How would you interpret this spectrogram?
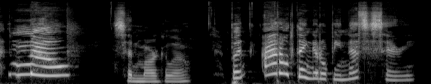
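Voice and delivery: a high, dainty voice; sweetly declining; polite bird. A narrator's reading. Margalo telling Stuart a temperature check isn't needed.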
